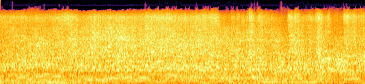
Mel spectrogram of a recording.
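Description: Monster trucks race at a Monster Jam event in Anaheim, their engines roaring loudly and continuously in a packed stadium with a constant crowd din around them.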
